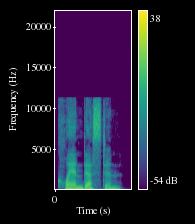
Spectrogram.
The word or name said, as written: clandestine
